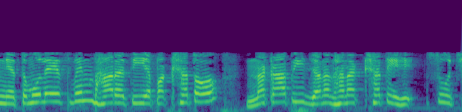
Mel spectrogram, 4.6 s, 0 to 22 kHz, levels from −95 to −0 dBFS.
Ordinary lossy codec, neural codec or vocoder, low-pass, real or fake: none; none; 3.6 kHz; real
